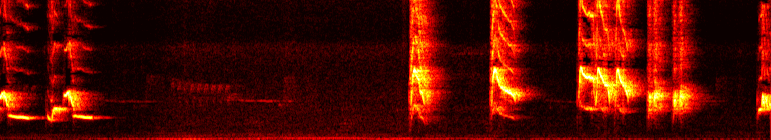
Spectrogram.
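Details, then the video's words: Cucak ijo, the Greater green leafbird, in form for a singing contest: sharp, squawky whistled bursts with rapid slurred notes, clustered near the end, separated by pauses filled with low room rumble. "burung cucak ijo siap untuk dilombakan"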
